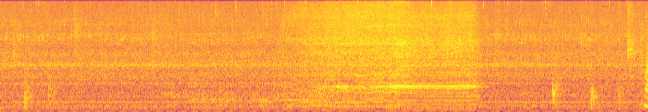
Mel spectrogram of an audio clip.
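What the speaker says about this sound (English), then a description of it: "My kettle is my coffee machine. That's what that noise was." A kettle heats water with a soft hiss and gurgle, building gradually to a faint rushing burble before easing off, fairly quiet throughout.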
